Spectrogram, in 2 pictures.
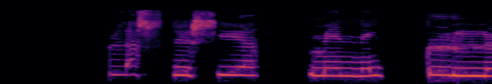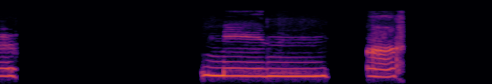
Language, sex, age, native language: Icelandic, male, 6, Icelandic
